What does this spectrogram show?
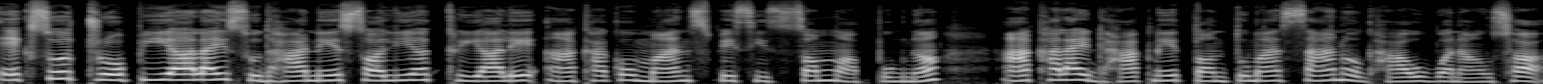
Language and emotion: Nepali, neutral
